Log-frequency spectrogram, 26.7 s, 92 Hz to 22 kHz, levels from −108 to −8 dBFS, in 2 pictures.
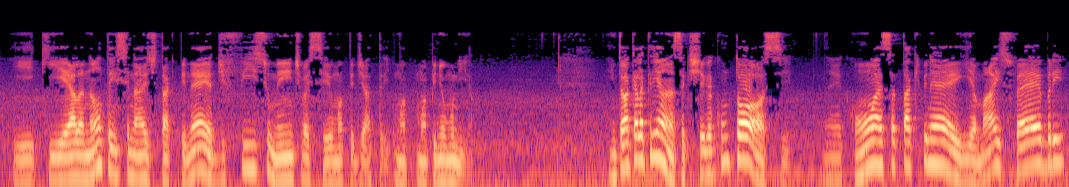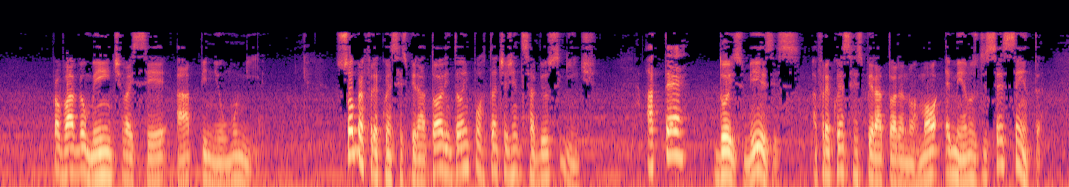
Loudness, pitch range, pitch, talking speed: -20 LUFS, 95-145 Hz, 115 Hz, 125 wpm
